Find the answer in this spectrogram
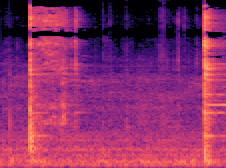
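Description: A steel spoon clinks once against a stainless-steel pot, a brief metallic knock. A louder, ringing clink follows right at the end.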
